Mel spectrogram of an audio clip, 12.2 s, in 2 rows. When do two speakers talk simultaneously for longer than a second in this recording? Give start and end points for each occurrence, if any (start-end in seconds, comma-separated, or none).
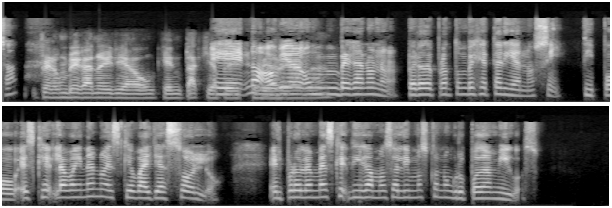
2.1-3.3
